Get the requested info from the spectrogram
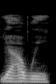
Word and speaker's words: Yahweh: Why it is almost, if not quite certain, that the name was originally pronounced Yahweh.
